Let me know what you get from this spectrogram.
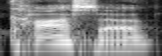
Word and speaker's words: Kasa: They have a line called, I think you say Casa, like Mi Casa es su Casa, but it's spelled with a K, K-A-S-A.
